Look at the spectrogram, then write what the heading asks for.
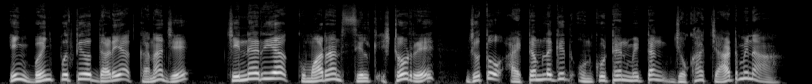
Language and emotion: Santali, surprised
